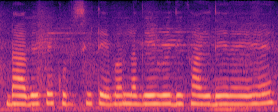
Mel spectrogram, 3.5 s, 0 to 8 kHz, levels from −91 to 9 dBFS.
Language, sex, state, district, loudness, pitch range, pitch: Hindi, female, Chhattisgarh, Raipur, -13 LUFS, 225-235 Hz, 230 Hz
